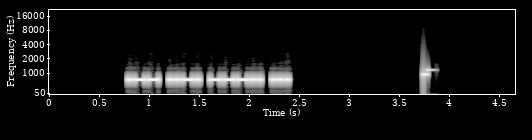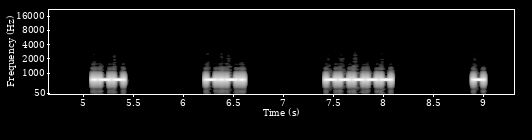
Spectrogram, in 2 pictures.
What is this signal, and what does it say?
Morse code, heard as a keyed tone, about 36 wpm, spaced as for 15 wpm, 700 Hz. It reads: WF8S WC0T
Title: USA Call Signs - 4 Characters - 8x Character Spacing - 35wpm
